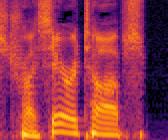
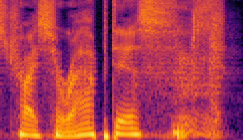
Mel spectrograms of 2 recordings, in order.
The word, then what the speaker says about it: Triceratops: And then we were talking about the time that Donna tried to pronounce Triceratops, and she thought it was Triceraptus.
